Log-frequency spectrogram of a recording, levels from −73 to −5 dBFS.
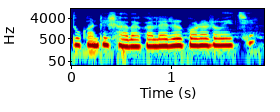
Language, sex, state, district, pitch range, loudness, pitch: Bengali, female, West Bengal, Cooch Behar, 240-260 Hz, -11 LUFS, 255 Hz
